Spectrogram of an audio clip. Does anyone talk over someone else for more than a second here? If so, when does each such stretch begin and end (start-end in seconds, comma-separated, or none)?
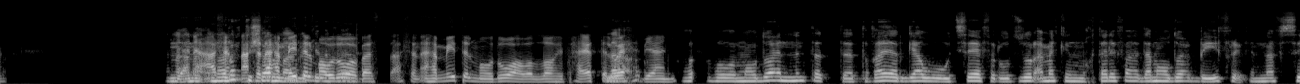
1.7-3.7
